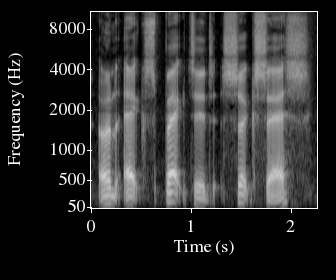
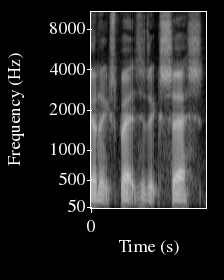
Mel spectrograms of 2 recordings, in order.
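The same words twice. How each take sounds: First: Slowly and deliberately; slow careful repeat. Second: Said in the usual way. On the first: Real, not acted. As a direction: spell it out slowly after a stumble. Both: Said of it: "God, I can't even talk".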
